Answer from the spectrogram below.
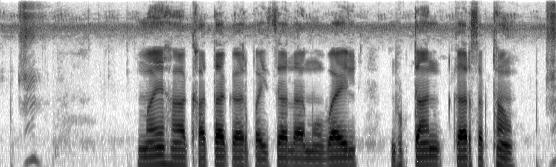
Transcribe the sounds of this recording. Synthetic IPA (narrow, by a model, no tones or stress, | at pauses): mə̃ɪ̃ɦãkʰat̪akəɾpəɪsalamobaɪl | bʱʊkt̪ankəɾsəkt̪ʰaɦũ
